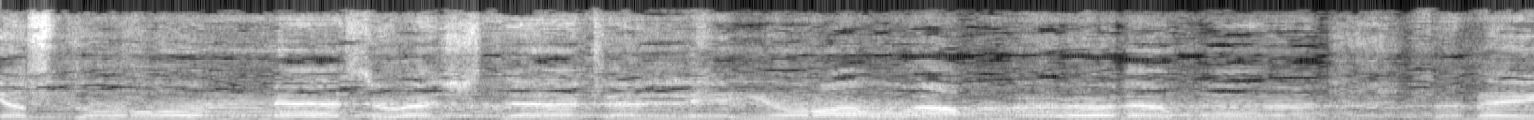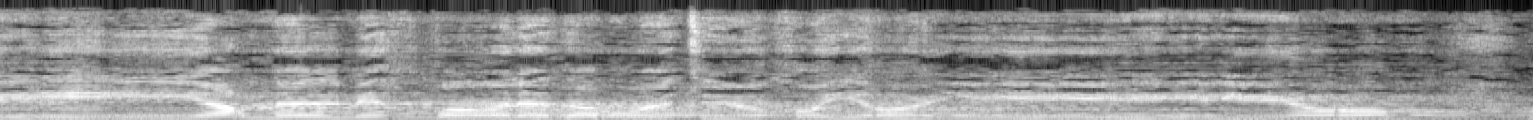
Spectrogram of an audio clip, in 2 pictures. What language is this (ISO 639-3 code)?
ara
